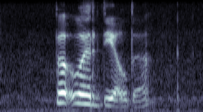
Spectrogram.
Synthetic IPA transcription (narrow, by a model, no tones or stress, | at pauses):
b̥əʔuərdiəlˠdə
